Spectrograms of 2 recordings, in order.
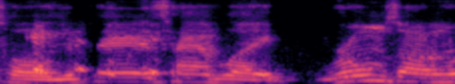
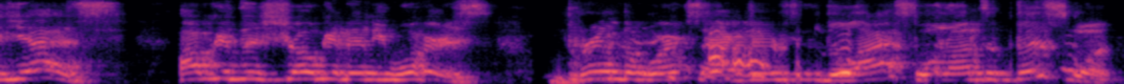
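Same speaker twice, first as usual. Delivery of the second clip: high-pitched, hammed-up eager plea; excited; 7 semitones higher than usual. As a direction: beg for it with gleeful excitement. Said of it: "I'm excited".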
